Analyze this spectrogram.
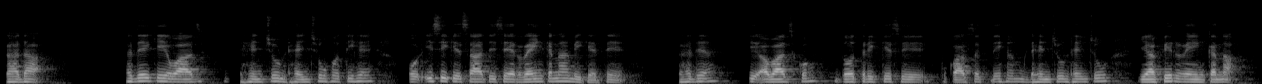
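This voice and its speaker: A man's voice: mid-range voice, steady tone, unhurried, warm tone. A man teaching an exam-prep lesson, drilling his points by asking questions and answering them himself.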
